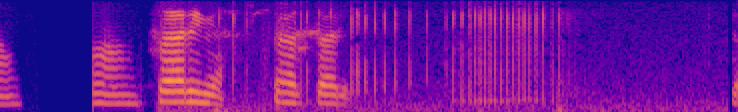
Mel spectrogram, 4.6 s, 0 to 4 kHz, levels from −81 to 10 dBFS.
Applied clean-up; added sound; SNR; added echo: none; Fart; 11 dB; none.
